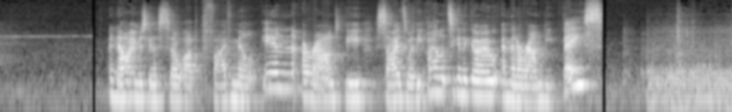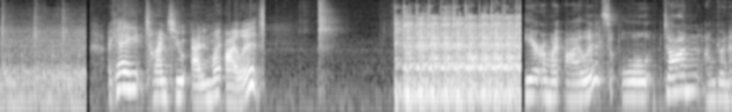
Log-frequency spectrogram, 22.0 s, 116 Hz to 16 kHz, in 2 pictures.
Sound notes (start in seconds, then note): 9.5 sewing machine chugs along slowly; 16.9 snipping and banging sounds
